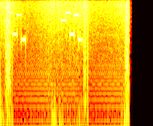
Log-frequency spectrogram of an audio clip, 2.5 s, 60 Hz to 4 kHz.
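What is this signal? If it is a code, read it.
Five-tone selective call (ZVEI), heard as quick runs of five tones, tones of about 70 ms. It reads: 88301
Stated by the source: ZVEI five-tone selective call 88926, received by SDR.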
